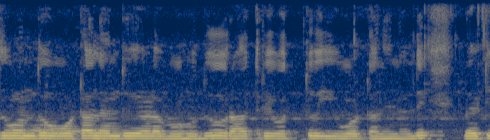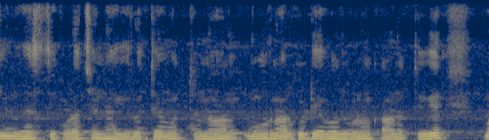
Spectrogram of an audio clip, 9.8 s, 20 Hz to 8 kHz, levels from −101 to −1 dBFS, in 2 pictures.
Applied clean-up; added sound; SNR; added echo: none; none; none; none.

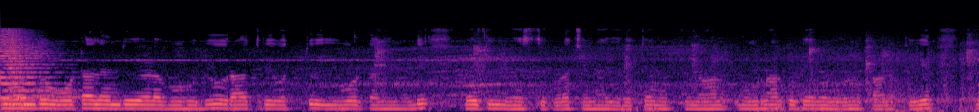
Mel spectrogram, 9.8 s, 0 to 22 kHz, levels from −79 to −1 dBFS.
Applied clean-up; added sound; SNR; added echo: none; Subway, metro, underground; 8 dB; none.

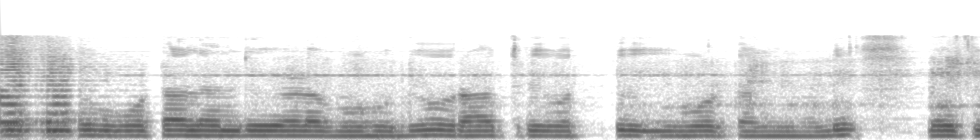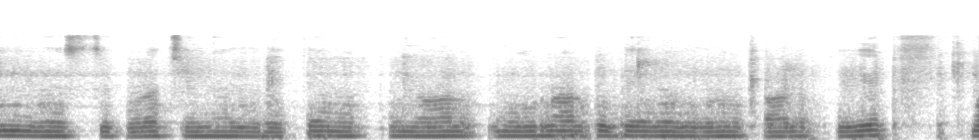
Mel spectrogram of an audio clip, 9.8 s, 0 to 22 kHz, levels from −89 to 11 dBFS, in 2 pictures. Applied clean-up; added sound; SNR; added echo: neural mask model RNNoise.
